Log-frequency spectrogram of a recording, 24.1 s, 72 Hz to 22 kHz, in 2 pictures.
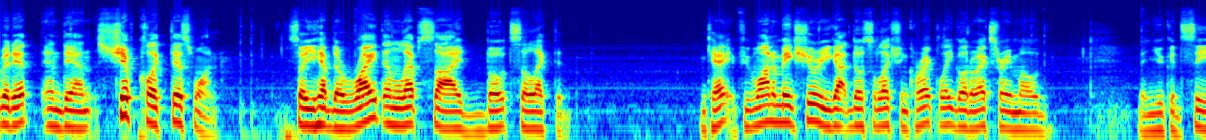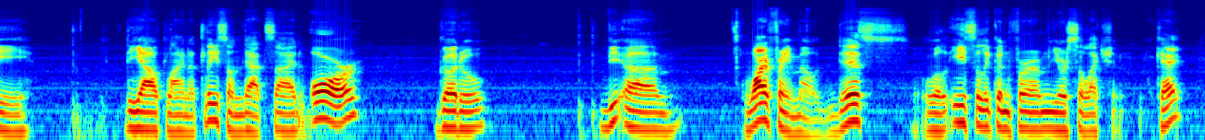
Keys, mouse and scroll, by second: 3.5-8.2 middle drag, 10.3 click, 11.4-12.8 middle drag, 20.1-24.1 middle drag.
